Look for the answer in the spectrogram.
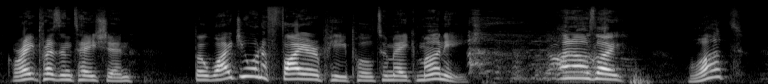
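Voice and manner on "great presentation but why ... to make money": attempted, put-on American accent. Retelling an audience member's question after the speaker's presentation, put-on American accent. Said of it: "I'll do my best to do an American accent".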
